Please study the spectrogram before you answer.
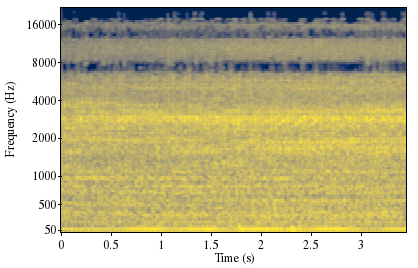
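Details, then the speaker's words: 2017 Mercedes-Benz E300 restarted after a fix for a squeaking fan-belt noise at start-up; smooth, even idle with a steady hum and no chirp or squeal; normal idle after repair. "Sound is gone. That's a regular Mercedes sound."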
